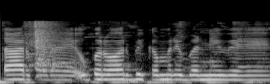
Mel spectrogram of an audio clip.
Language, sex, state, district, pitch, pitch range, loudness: Hindi, female, Rajasthan, Jaisalmer, 220 Hz, 215-225 Hz, -17 LUFS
